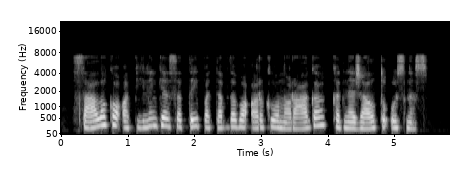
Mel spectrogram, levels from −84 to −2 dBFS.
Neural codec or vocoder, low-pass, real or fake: none; 7.2 kHz; real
